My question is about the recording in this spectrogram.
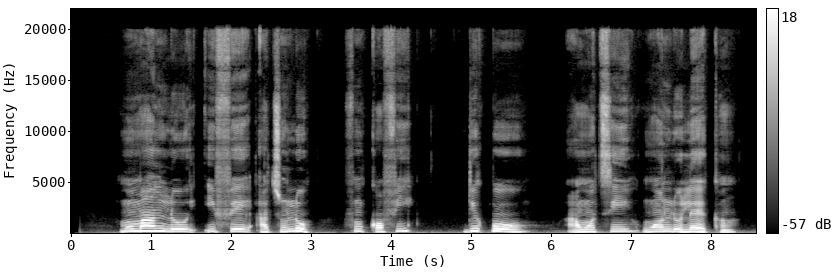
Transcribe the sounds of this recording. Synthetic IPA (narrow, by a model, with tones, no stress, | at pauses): mo˧mãː˦˧n̩˦lo˧i˧fe˧a˨tũ˨˦lo˦˨ | fũ˦kɔ˧fi˦ | di˦k͡po˦˨˧ | a˦˨w̃ɔ̃˧ti˦w̃ɔ̃˦n̩˦lo˦˨lɛ˦˨kʰã˧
